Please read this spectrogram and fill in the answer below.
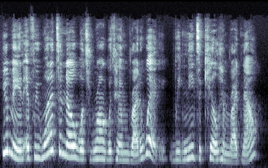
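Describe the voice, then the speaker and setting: A woman performs a young emperor in a fantasy audiobook, haughty and easily annoyed. The delivery is loud and swoops in pitch, informal and full of bored disdain. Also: lively intonation, moderate pace. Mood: impatient. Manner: imperious, bored, scornful, informal. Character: irritable, flippant, weary young male emperor.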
